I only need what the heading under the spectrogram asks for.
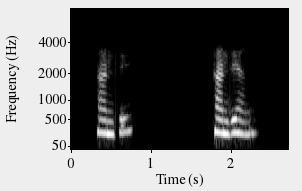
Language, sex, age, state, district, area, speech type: Punjabi, female, 18-30, Punjab, Mohali, urban, conversation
